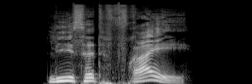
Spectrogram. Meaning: second-person plural subjunctive II of freilassen
- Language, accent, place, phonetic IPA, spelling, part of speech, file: German, Germany, Berlin, [ˌliːsət ˈfʁaɪ̯], ließet frei, verb, De-ließet frei.ogg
